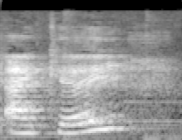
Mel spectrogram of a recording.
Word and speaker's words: accueil: Eh oui, parce que accueil, 2-C-U-E-I-L. Eh oui, on a juste inversé le U et le E pour ne pas qu'on prononce accueil. Bah oui, parce que c'est E, ça fait se.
